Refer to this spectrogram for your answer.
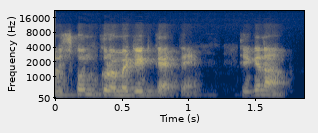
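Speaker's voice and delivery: ordinary talk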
